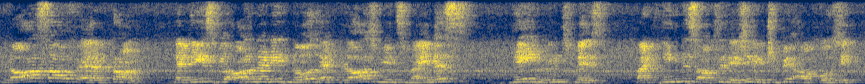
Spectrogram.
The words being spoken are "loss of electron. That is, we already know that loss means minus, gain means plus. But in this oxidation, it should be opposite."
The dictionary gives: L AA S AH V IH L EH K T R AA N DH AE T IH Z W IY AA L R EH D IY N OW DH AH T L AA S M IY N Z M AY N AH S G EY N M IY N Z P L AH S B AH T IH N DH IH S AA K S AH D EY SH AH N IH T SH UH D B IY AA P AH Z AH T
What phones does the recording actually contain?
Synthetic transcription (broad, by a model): L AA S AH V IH L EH K T R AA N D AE T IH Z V IY AA L R EH D IY N OW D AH T L AA S M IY N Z M AY N AH S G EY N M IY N S P L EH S B AH T IH N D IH S AA K S AH D EY SH AH N IH T SH UH D B IY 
